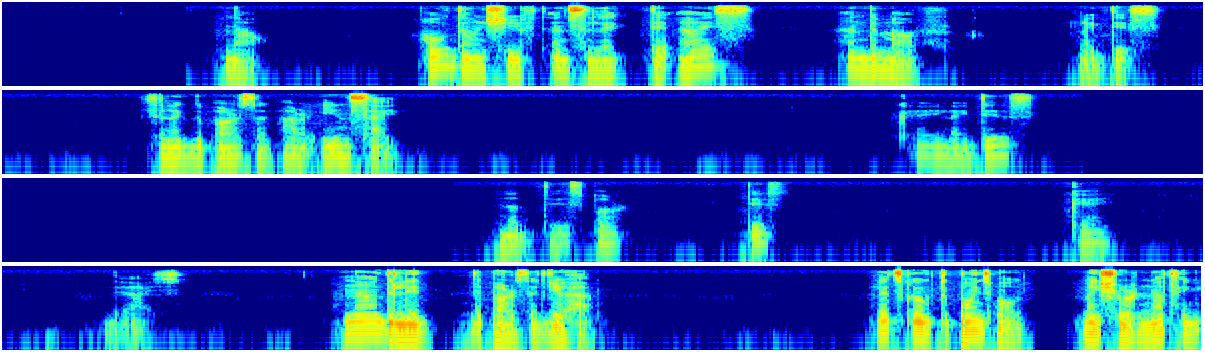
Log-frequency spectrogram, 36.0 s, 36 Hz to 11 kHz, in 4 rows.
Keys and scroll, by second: 34.5 Delete.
